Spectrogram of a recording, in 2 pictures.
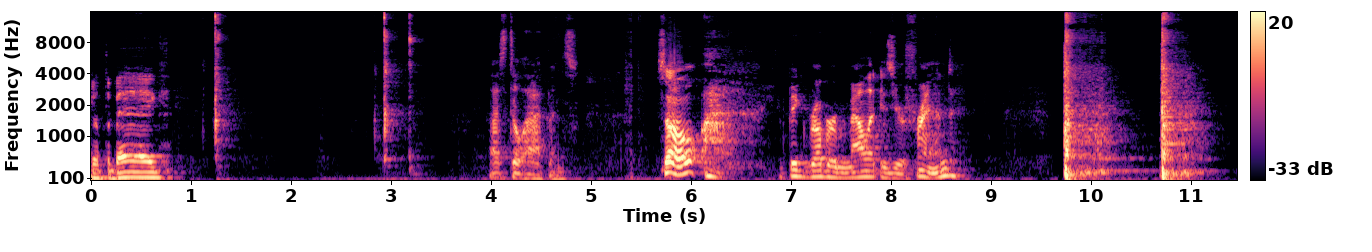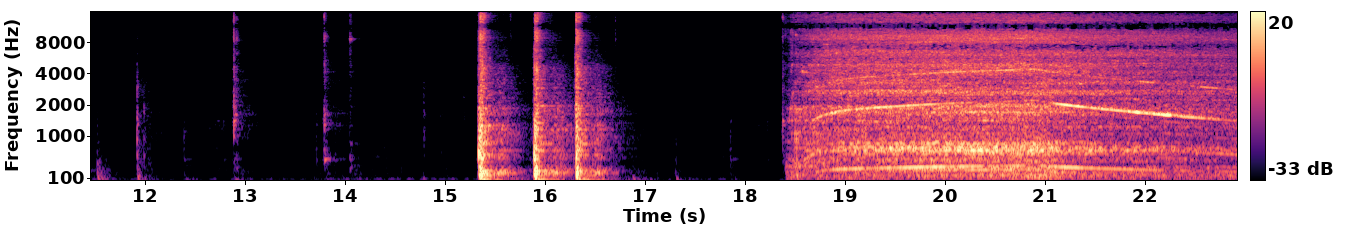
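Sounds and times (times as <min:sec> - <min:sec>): rubber mallet knocking on metal: 0:15.3 - 0:16.7
vacuum motor whine: 0:18.4 - 0:22.9.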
